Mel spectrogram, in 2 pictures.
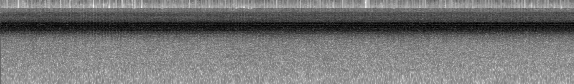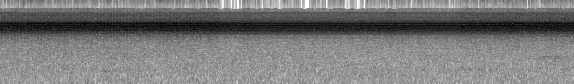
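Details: An orange cicada drones on in one continuous, shrill, hiss-like buzz, even in loudness from start to finish, with nothing else clearly heard.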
